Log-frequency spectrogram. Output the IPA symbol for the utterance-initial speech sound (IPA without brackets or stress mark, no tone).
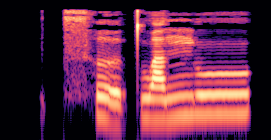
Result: t͡sʰ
